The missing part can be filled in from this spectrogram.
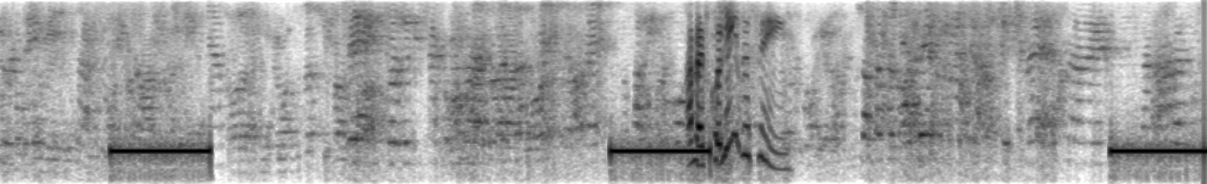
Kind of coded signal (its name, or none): telephone call progress tone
